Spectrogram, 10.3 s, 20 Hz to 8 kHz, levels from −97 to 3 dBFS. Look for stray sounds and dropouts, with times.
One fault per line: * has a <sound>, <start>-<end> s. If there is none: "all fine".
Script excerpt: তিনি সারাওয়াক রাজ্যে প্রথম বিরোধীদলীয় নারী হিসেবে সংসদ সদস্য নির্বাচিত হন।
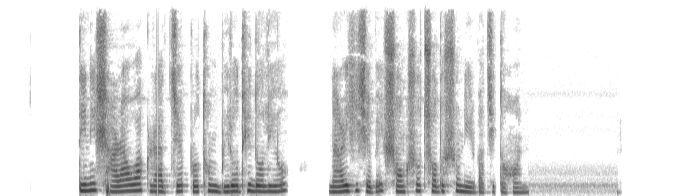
all fine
